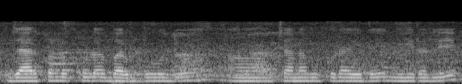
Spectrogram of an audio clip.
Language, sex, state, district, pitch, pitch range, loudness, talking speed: Kannada, female, Karnataka, Raichur, 165 Hz, 160-170 Hz, -19 LUFS, 115 wpm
